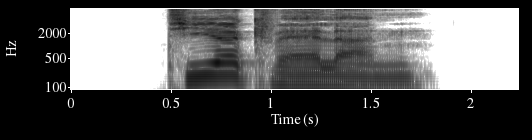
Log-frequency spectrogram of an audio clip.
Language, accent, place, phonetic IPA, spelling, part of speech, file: German, Germany, Berlin, [ˈtiːɐ̯ˌkvɛːlɐn], Tierquälern, noun, De-Tierquälern.ogg
- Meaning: dative plural of Tierquäler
